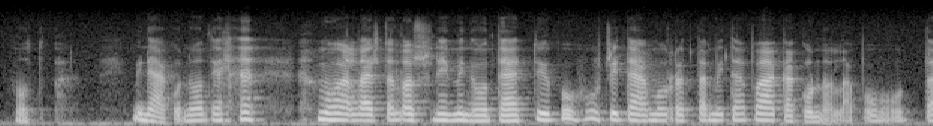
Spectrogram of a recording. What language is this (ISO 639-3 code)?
fin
